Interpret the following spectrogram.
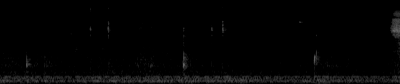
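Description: A few faint, scattered computer mouse clicks over a low steady hum.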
